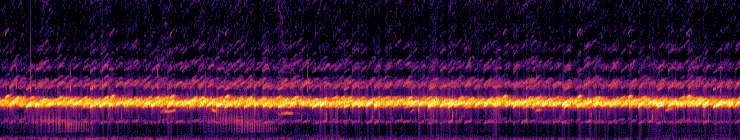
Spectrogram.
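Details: Early-year frog pond at night filled with spring peepers, countless high shrill peeps merging into a constant bright ring; two short hissing bursts appear near the start and around three seconds.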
